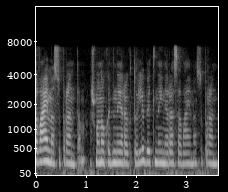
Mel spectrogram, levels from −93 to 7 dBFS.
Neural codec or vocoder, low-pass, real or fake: none; 7.2 kHz; real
